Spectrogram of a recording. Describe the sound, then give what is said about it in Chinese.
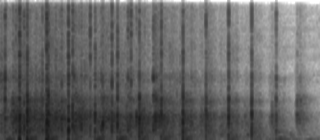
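An audience applauds warmly for about four seconds to welcome guests at a meeting, many hands clapping in a dense, crackling wash with sharper individual claps standing out, thinning slightly toward the end. No one speaks. “让我们以热烈的掌声再次对他们的到来表示热烈的欢迎”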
